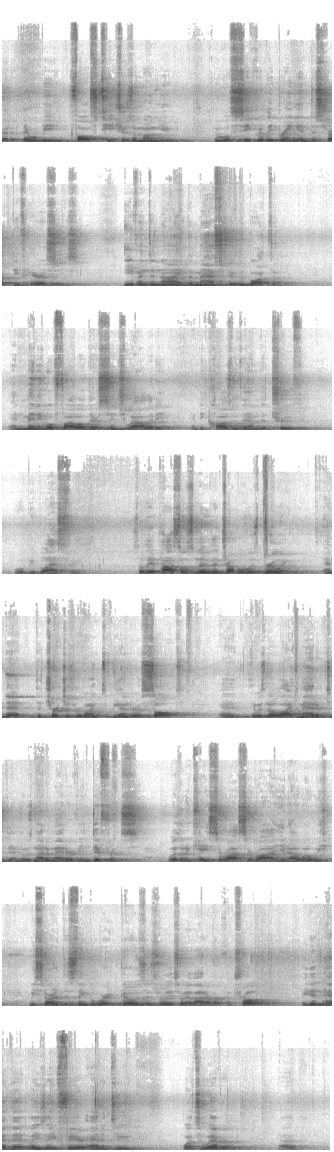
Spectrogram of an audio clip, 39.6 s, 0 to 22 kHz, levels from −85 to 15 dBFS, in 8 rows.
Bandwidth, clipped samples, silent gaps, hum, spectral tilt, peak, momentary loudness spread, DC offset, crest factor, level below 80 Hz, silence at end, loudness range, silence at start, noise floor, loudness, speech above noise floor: 19 kHz; under 0.1%; none; none; -4.5 dB/octave; -2 dBFS; 15 LU; under 0.1%; 18 dB; -50 dBFS; 0.25 s; 3 LU; 0 s; -48 dBFS; -20 LUFS; 28 dB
